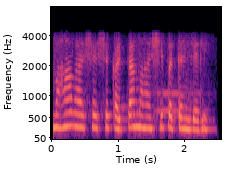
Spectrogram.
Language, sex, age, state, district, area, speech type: Sanskrit, female, 18-30, West Bengal, Jalpaiguri, urban, conversation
